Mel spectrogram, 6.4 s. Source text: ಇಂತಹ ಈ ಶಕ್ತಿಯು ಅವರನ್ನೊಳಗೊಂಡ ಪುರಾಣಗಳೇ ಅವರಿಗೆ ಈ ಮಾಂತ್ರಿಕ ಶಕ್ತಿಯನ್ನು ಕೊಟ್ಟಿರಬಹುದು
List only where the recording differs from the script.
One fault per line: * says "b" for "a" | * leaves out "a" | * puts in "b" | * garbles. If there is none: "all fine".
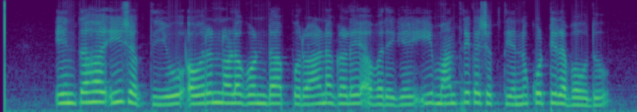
all fine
